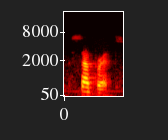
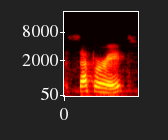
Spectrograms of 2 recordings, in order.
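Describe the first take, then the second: First: The syllables are mushed, ending like 'it'. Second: The last syllable is full, like 'ate'. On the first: It is the adjective. "adjective, ... we kind of mush everything together" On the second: It is the verb. "So verb"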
